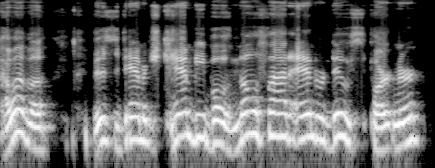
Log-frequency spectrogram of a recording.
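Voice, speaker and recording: Drawling in a put-on character voice, a man speaks at a high pitch and a moderate pace, his loudness very even. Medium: game stream. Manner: folksy drawl, calls opponent friend and partner.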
